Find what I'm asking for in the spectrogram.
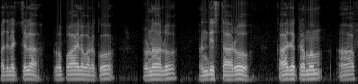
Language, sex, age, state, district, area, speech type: Telugu, male, 45-60, Andhra Pradesh, Annamaya, rural, spontaneous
